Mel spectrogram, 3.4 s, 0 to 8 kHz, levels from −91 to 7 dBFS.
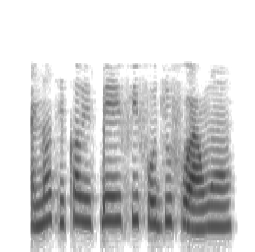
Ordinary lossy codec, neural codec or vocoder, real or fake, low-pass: AAC, 16 kbps; none; real; 7.2 kHz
